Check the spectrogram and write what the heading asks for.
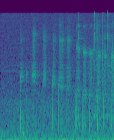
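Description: Computer keyboard typing: a quick run of key clicks starting about half a second in, with faint whispered muttering under the breath.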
